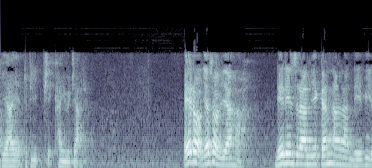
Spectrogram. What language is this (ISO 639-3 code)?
vie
